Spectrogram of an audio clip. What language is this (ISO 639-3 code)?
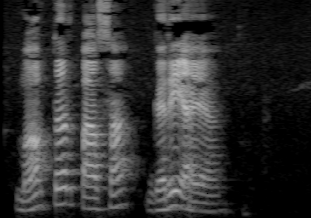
kxp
